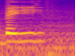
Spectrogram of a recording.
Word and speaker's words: Bigge: I said it right, Bigge.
